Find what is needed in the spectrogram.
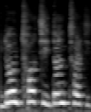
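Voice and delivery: mock scared cry, called out high. Retelling a brother's warning not to touch the money: imitating a brother shouting. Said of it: "my brother was shouting at me".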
